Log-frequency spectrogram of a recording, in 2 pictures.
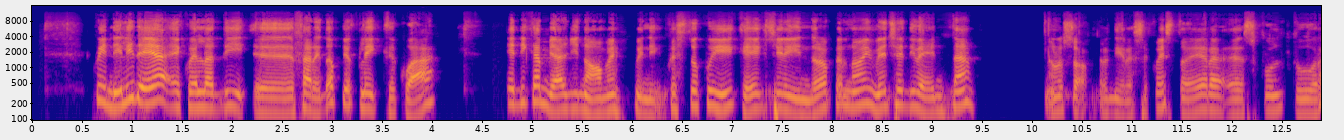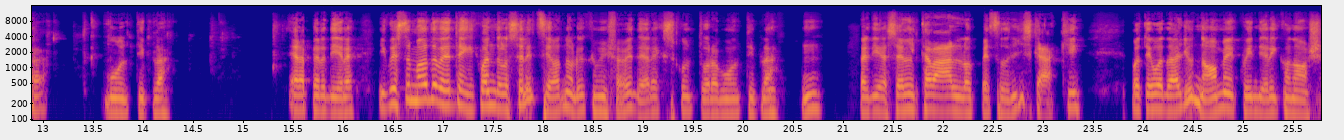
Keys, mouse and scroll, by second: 3.2-5.4 drag, 17.6 right click.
